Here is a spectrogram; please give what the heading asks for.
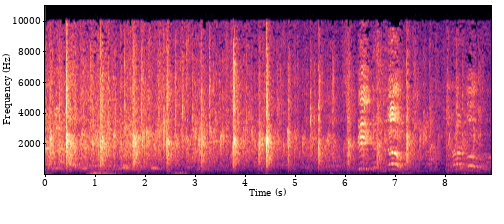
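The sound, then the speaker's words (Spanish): Applause from a church audience during a sermon: dense, steady clapping with sharp repeated hand claps and voices mixed in, sustained at a fairly even level across the whole stretch. “El aplauso sea más fuerte, que Él se lo merece. El aplauso no es para mí, el aplauso es para Cristo.”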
